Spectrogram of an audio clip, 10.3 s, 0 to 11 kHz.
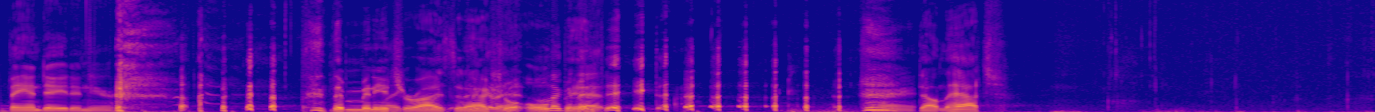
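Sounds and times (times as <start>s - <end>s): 
speech: 0.0s - 1.2s, 2.3s - 4.8s, 6.5s - 7.6s
laughter: 0.8s - 6.9s
person chewing a piece of candy: 8.2s - 10.3s.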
